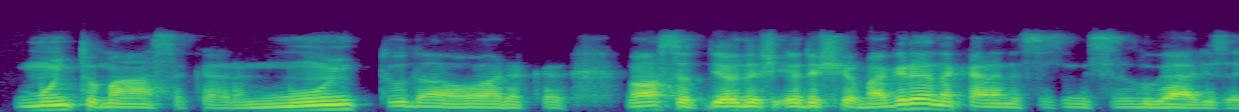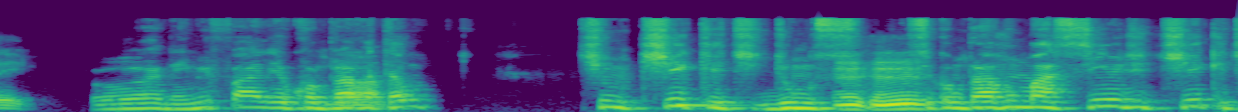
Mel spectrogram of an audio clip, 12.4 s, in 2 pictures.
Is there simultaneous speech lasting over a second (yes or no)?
no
